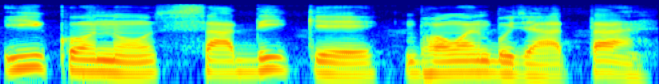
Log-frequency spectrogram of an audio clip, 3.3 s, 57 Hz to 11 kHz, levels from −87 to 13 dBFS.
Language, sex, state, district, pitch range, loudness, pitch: Bhojpuri, male, Bihar, East Champaran, 115-135 Hz, -17 LUFS, 120 Hz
